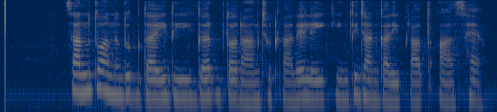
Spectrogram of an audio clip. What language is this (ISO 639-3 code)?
pan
